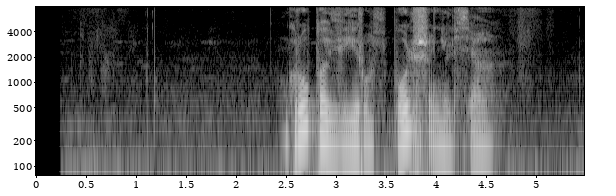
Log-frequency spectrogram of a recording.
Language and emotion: Russian, sad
